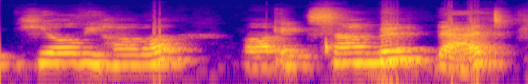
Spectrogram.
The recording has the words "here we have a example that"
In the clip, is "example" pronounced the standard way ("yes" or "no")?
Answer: no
